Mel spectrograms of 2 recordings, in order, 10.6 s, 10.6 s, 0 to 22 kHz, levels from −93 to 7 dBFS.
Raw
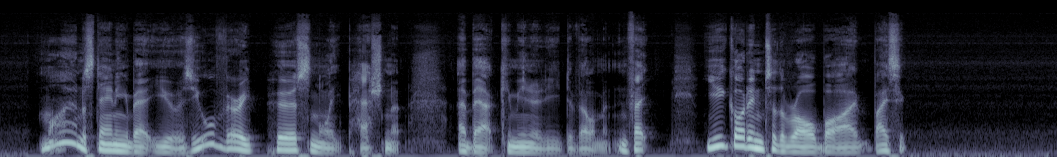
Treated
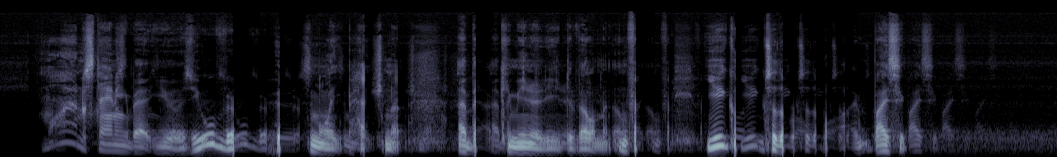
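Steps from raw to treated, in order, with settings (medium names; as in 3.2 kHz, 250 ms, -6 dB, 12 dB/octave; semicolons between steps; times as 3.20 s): high-pass sweep 2.6 kHz -> 350 Hz, 0.22–2.12 s; inverted gate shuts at -13 dBFS, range -40 dB; treble shelf 10 kHz +11.5 dB; thinning echo 330 ms, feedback 27%, high-pass 340 Hz, level -16 dB; time-frequency box 1.22–2.75 s, 570–9700 Hz -11 dB; peaking EQ 150 Hz +8 dB 1 oct; trim -6.5 dB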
